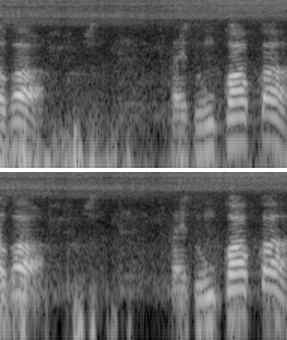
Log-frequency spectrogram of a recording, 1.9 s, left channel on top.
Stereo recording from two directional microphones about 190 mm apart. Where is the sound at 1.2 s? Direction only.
20° right (ahead or behind).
